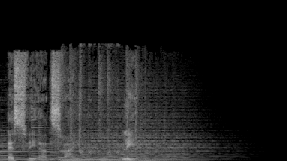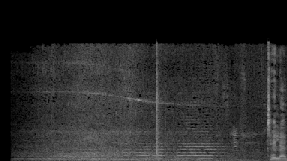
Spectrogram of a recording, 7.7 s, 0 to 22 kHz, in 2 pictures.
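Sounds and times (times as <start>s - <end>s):
speech: 0.1s - 2.1s, 7.4s - 7.6s
busy city street traffic in Tel Aviv: 4.0s - 7.6s
car horns honking: 4.0s - 7.6s.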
